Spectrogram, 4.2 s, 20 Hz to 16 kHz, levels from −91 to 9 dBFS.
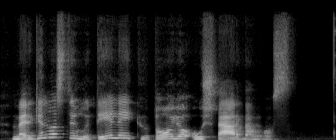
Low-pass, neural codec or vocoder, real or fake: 14.4 kHz; codec, 44.1 kHz, 2.6 kbps, SNAC; fake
